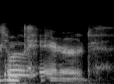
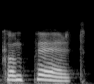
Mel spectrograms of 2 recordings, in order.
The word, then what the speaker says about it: compared: it to house arrest would be a D sound so that the the E on both of these are not not pronounced okay so abolished and compared yes abolished and compared Perfect all right and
